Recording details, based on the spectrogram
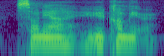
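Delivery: put-on French-accented English. Quoting what a man said to her, in his french accent. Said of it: "he said in his French accent".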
